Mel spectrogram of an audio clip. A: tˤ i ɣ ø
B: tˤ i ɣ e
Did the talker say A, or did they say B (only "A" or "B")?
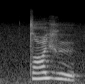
A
